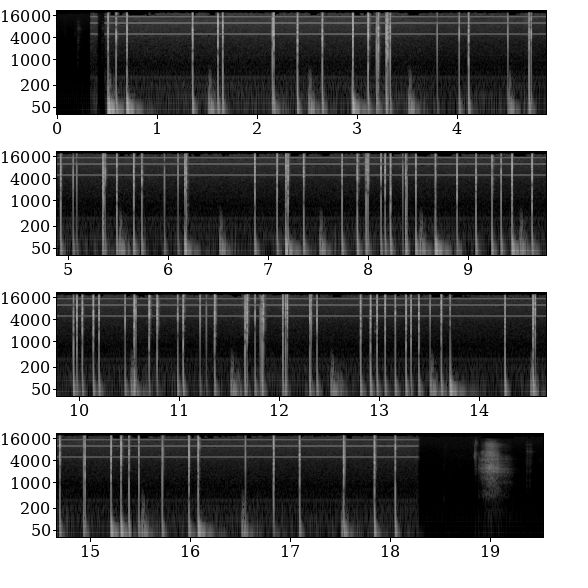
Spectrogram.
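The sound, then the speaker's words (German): Sharp, dry clicks from drought-stressed trees crackle in irregular bursts over a steady electronic hum, some rapid and clustered, others isolated, with no voices throughout. “das waren ächzende Bäume.”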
